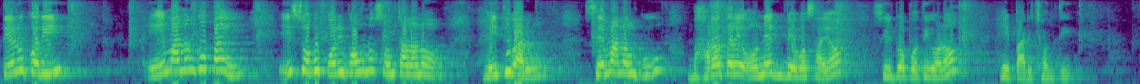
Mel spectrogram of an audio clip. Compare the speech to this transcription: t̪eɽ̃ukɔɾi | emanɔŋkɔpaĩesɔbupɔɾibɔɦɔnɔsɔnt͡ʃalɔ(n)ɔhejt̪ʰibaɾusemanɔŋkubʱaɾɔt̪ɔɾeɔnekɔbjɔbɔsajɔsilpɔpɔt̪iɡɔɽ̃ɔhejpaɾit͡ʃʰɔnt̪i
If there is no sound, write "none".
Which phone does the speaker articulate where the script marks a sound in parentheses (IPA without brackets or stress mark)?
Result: n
